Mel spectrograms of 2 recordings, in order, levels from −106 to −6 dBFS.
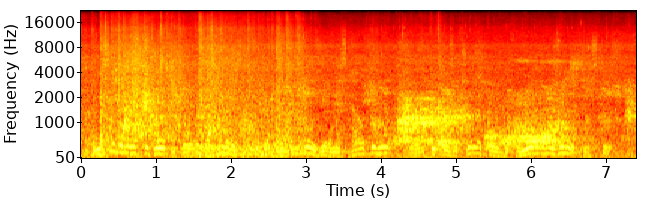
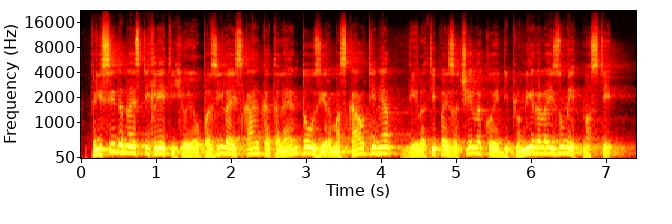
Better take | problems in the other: second | background sound (Water / Splash, splatter); 3 dB above the speech

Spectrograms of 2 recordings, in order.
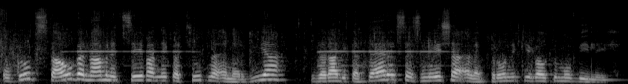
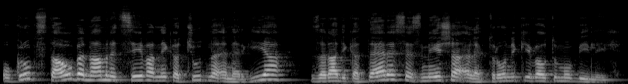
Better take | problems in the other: second | noise reduction (neural mask model RNNoise)

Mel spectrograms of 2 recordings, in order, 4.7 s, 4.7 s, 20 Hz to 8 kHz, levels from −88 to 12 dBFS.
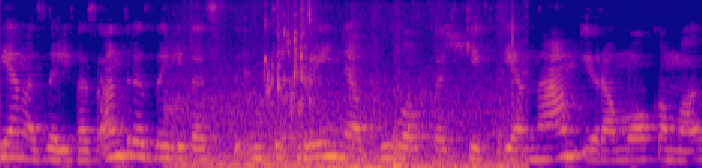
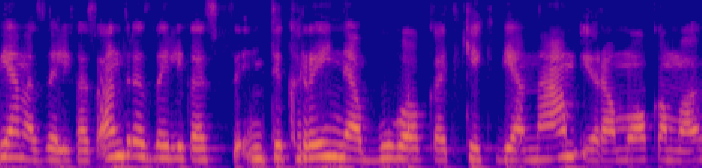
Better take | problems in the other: second | background sound (Trickle, dribble / Chirp, tweet); as loud as the speech // room echo; dies away in 0.4 s

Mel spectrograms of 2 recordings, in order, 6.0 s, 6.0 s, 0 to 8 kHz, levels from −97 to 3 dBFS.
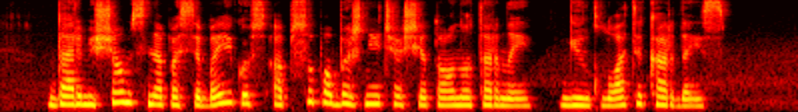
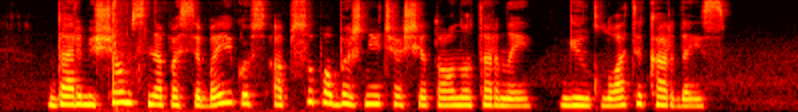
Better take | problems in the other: first | background sound (Splash, splatter); 18 dB below the speech

